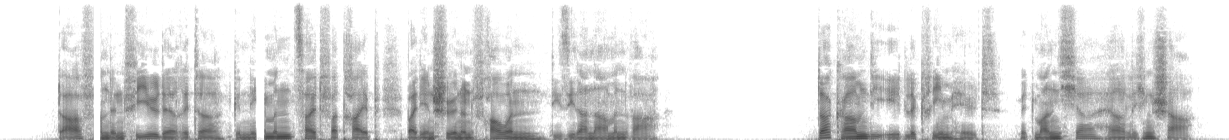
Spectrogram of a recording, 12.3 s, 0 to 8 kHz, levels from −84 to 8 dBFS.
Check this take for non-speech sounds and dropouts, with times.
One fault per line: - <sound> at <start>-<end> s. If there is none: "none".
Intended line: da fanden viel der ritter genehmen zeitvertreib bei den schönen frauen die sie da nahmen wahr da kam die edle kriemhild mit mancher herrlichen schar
- dropout at 0.9-1.0 s
- dropout at 2.6-2.7 s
